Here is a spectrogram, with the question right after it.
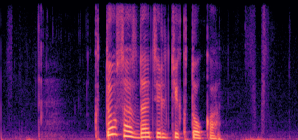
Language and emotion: Russian, neutral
